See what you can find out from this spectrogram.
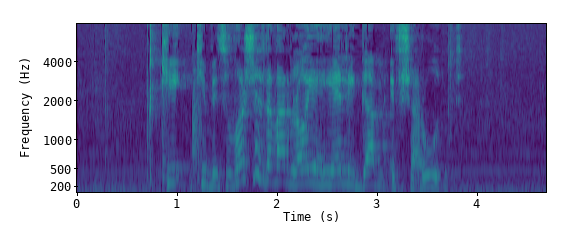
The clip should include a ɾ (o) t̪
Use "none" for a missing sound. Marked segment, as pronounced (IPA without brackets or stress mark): u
